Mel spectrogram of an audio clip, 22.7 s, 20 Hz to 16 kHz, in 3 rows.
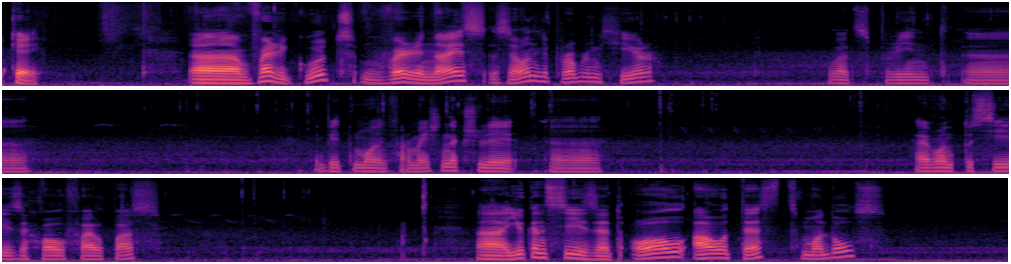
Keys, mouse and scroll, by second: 4.4 click, 4.8 ctrl+space, 4.9 ctrl+a, 5.1 alt+;, 6.3 click, 6.7 ctrl+space, 7.0 alt+b, 7.4 alt+b, 9.0 ctrl+f, 9.4 ctrl+w, 9.8 alt+f, 10.5 ctrl+alt+f, 11.7 ctrl+k, 12.6 ctrl+s, 12.8 ctrl+n, 13.0 ctrl+n, 13.3 ctrl+n, 14.0 ctrl+e, 16.5 ctrl+n, 16.9 ctrl+e.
